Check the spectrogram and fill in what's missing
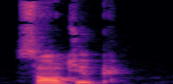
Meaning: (noun) hundredfold quantity; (verb) inflection of centupler: 1. first/third-person singular present indicative/subjunctive 2. second-person singular imperative
- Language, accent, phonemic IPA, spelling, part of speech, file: French, France, /sɑ̃.typl/, centuple, noun / verb, LL-Q150 (fra)-centuple.wav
